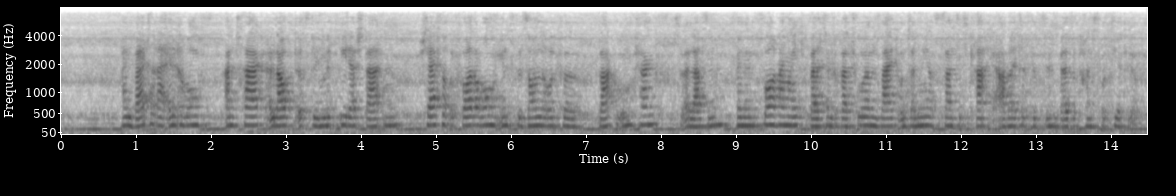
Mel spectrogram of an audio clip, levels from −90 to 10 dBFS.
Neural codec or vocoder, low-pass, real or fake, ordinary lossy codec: codec, 16 kHz, 4 kbps, X-Codec, WavLM features, trained on Multilingual LibriSpeech; 7.2 kHz; fake; Opus, 64 kbps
